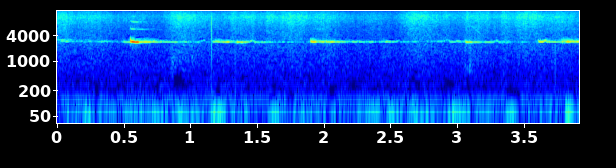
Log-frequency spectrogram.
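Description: Bell Miner giving clear, pure, bell-like tink notes every second or so over a steady ringing background of distant tinks, with a faint low hum.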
